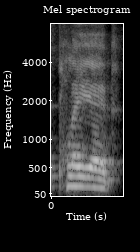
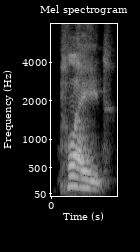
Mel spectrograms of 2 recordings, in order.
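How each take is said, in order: First: The ending is said as an extra syllable. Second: The ending adds no extra syllable. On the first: The speaker calls it wrong. "no es played" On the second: The speaker calls it right. "Así que no pronuncia ed"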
